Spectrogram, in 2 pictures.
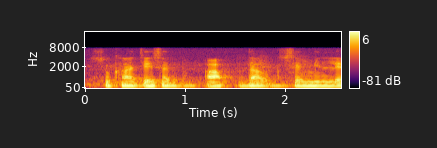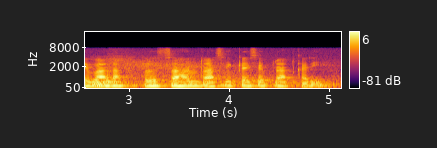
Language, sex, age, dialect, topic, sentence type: Magahi, male, 18-24, Western, banking, question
